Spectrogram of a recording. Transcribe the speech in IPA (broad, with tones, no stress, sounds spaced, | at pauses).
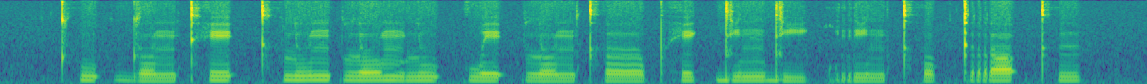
tʰ u˦˥ ʔ d o˩˦ n kʰ e˦˥ ʔ kʰ l u˥˩ n p l o˥˩ m l u˦˥ ʔ k w e˥˩ ʔ p l o˧ n kʰ ɤː˧ pʰ e˦˥ k̚ d i˦˥ n d iː˨˩ k̚ r i˩˦ n kʰ o˨˩ k̚ t r ɔ˥˩ ʔ kʰ ɯ˥˩ k̚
